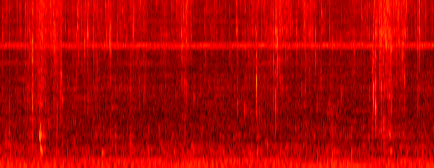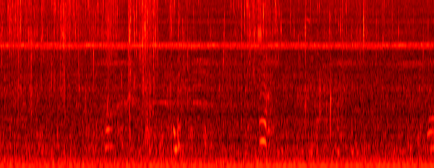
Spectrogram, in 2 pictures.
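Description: Hands digging and squelching in wet mud at the water's edge, with water trickling and small wet clicks and splashes scattered throughout. A thin steady high tone runs underneath.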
